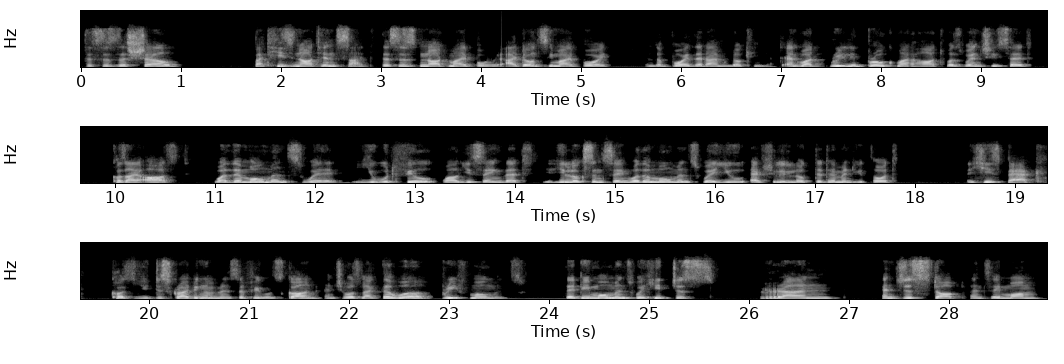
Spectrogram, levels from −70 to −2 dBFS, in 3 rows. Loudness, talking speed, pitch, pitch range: -21 LUFS, 200 wpm, 120 Hz, 110-130 Hz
